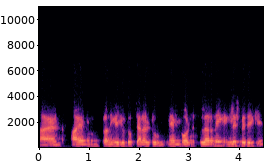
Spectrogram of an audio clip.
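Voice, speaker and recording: In an Indian accent, a man speaks at a fairly high pitch and a moderate pace. His intonation is monotone and flat. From northern India, Uttar Pradesh. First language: Hindi. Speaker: English teacher and YouTuber. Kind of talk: casual chat.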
